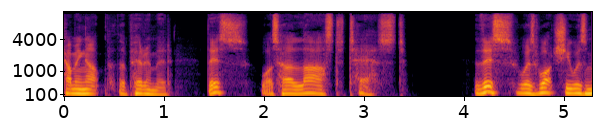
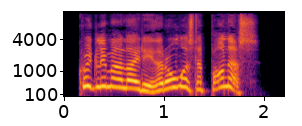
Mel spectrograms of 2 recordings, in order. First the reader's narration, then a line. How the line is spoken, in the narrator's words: cried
